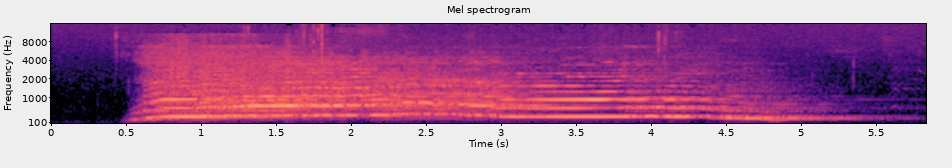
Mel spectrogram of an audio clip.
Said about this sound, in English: Any guess? That's the elephant.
